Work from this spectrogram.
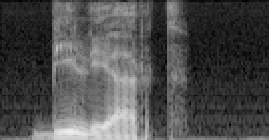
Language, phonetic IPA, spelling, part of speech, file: Polish, [ˈbʲilʲjart], biliard, noun, Pl-biliard.ogg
